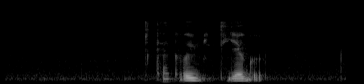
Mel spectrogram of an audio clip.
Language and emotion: Russian, neutral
